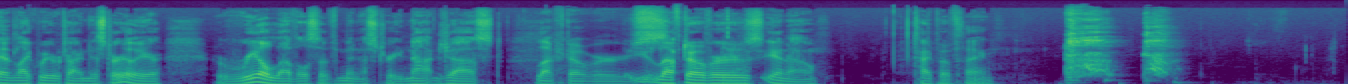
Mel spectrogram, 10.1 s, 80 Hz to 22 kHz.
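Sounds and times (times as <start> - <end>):
speech: 0.0 - 6.2, 6.9 - 8.4
faint breathing: 1.2 - 1.6
person coughing: 8.0 - 9.0.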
